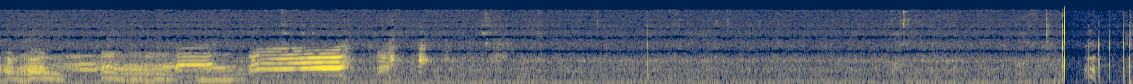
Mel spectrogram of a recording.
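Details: Pet dogs, a standard poodle and a talking husky, vocalizing to each other: a few wavering moans and a rising yowl in the first seconds, then near quiet with a faint hum and a sharp knock at the end.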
